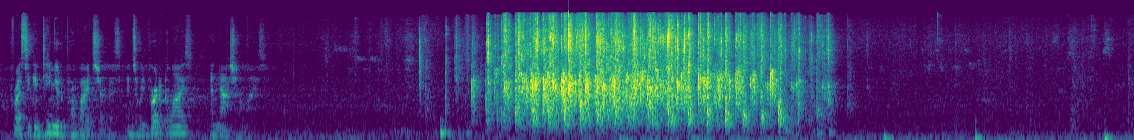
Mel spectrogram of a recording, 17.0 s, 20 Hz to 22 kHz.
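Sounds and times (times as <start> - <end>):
audience applauding: 6.8 - 12.9.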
